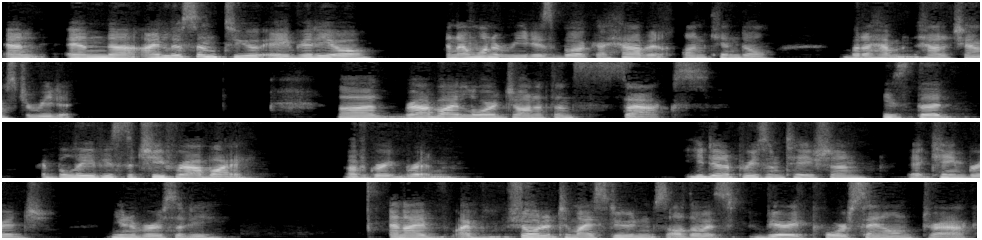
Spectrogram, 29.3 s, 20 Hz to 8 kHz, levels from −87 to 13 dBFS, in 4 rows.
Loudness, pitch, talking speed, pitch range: -16 LUFS, 175 Hz, 135 wpm, 160-195 Hz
